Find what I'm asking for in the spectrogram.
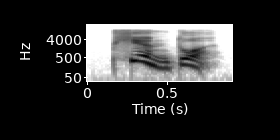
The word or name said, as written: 片断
